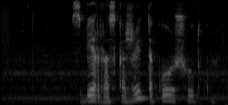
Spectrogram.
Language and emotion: Russian, neutral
